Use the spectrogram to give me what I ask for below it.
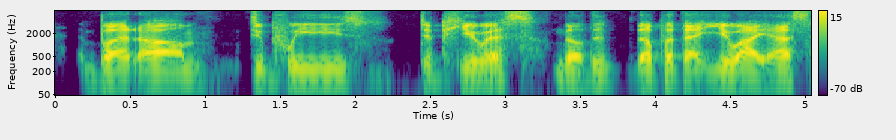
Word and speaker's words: Dupuis: similarly difficult to spell worst mispronunciation ever anyone has ever said um I think dupus that's that's consistently shown up but um dup Dupuis they'll they'll put that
